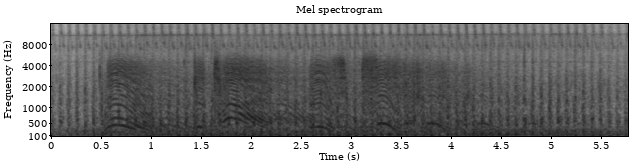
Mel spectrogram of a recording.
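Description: An electric guitar plays swooping, bent notes over a fast, throbbing rhythmic pulse, loud, a track from a guitarist's new record, with no one talking.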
